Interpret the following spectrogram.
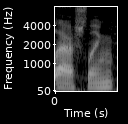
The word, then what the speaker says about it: Aisling: The official pronunciation is still Aisling, but the author makes it clear this is really no big deal anymore.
